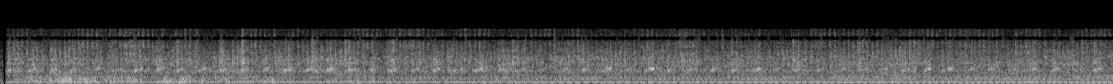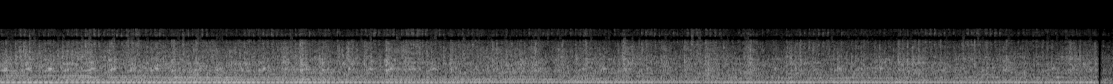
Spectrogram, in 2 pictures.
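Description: A small engine running steadily with a low hum and a fast rattle, easing off a little in the second half.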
